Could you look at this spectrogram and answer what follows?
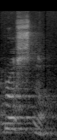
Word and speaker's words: প্রশ্ন: যেমন প্রশ্ন, এখানে উচ্চারণটা হবে প্রশ্ন এরকম।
